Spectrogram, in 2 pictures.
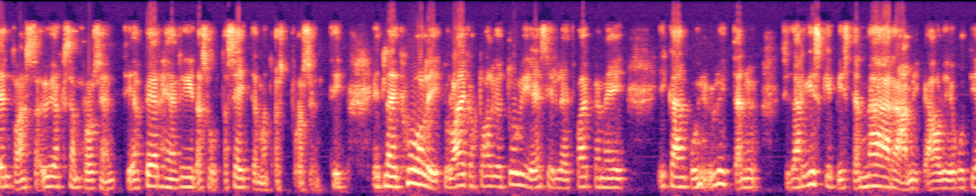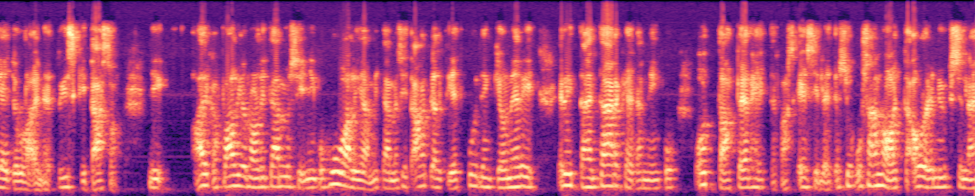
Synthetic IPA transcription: eŋkɑnsːɑ̰ʔyheksæmprosent̪ːiɑperheːnriːt̪ɑsṵːt̪ːɑseit̪ːemænt̪o̰ist̪̚pro̰sḛnt̪ːiːet̪næit̪huɔliːkylɑikɑpɑljot̪uliesilːeet̪ʋɑikːɑneeiʔikæːŋkuinylit̪ːænysit̪æriskipist̪emmæːræːmikæ̰olijokut̪iæt̪ylːɑ̰inḛriskit̪ɑso̰ni | ɑikɑpɑljonolit̪æmːøsiːniːŋkuhuɔliɑmit̪æmesit̪ɑːt̪elt̪iːet̪kuit̪eŋkioneriʔerit̪ːæint̪ærkeːt̪æniːŋkuʔot̪ːɑːpperheit̪ːeŋkɑ̃nsesilːet̪josjokusɑnoːet̪ːæ̰ʔolenyksinæ

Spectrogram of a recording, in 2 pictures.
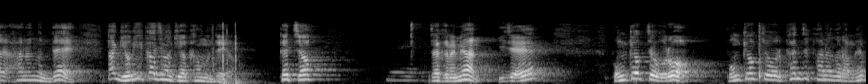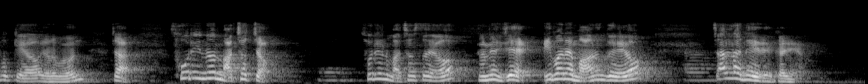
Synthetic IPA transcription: hanɯnɡʌnde̞t͈akjʌɡik͈ad͡ʑimankejʌkʰamɯnde̞̰jo̰ | twe̞t̚t͡ɕ͈o | t͡ɕakɯɾʌmjʌnid͡ʑe̞ | poŋk͈jʌk̚t͡ɕ͈ʌɡɯɾopoŋk͈jʌk̚t͡ɕ͈ʌɡɯɾopʰjʌnd͡ʑipʰanɯnɡʌɦambʌhɦebok͈e̞jojʌɾʌbunt͡ɕa | sʰoɾinɯnmat͡ɕʰʌt̚t͡ɕ͈o̰ | sʰoɾinɯnmat͡ɕʰʌs͈ʌjokɯɾʌmjʌnid͡ʑe̞ibʌnemanɯnɡʌe̞jo | t͡ɕ͈aɭːanejedweɭk͈aɲḭjo̰

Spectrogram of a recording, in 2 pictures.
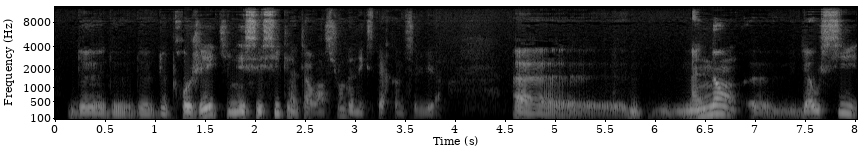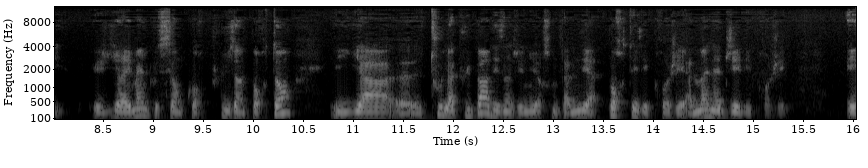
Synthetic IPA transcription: d̪əd̪ə̰d̪əd̪əpχɔʒɛkʲinesesit̪lɛ̃t̪ɛʁvɑ̃sjɔ̃d̪ɛ̃nɛkspɛʁkɔmsəlɥila̰ | ø | mɛ̃t̪nɑ̃øiljaosi | eʒəd̪iʁɛmɛmkəsɛt̪ɑ̃kɔʁplyzɛ̃pɔʁt̪ɑ̃ | iljaø̰t̪ʰulaplypaʁd̪ezɛ̃ʒenjœʁsɔ̃t̪amneapɔʁt̪ed̪epχɔʒɛʔa̰manaʒed̪epχɔʒɛ | e

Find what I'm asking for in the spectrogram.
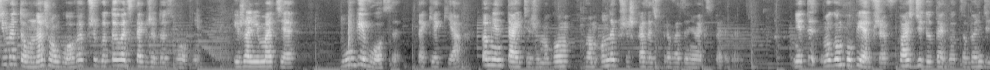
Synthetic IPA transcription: ɕimɘt̪ɔ̃w̃naʂɔ̃w̃ɡwɔvɛpʂɘɡɔt̪ɔvat͡ɕt̪aɡʐɛd̪ɔswɔvɲɛjɛʐɛlʲimat͡ɕɛ | d̪wuɡʲɛvwɔsɘ̰t̪akʲjakjapamʲjɛnt̪ajt͡ɕɛʐɛmɔɡɔ̃w̃vamʔɔnɛpʂɛʂkad̪zat͡ɕfpɾɔvad̪zɛɲuɛkspɛ̰ɾɘ̰mɛ̰nt̪u | ɲɛt̪mɔɡɔ̃w̃pɔpʲjɛɾfʂɛfpaʑd͡ʑd̪ɔt̪ɛɡɔt̪sɔbɛɲd͡ʑɛ

